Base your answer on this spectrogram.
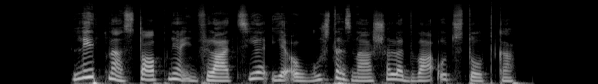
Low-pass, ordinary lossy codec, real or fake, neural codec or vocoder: none; none; fake; codec, 44.1 kHz, 3.4 kbps, Pupu-Codec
